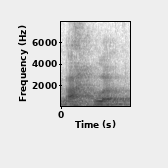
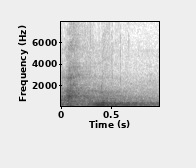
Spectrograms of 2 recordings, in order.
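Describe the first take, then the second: First: The word ends with an a vowel. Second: The word ends with a u vowel. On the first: The speaker calls it right. "harus dibaca ahla" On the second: The speaker calls it wrong. "jangan ahlu"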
